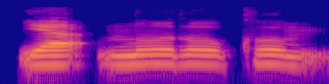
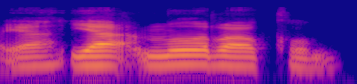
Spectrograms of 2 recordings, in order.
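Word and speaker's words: يَأْمُرَكُمْ: Roknya itu dibaca fathah ya, bukan dibaca dhammah. Memang di sini seringkali tanpa disadari ya terbacanya dhammah ya murukum ya, harusnya dia dibaca fathah menjadi ya muro ya murokum.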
